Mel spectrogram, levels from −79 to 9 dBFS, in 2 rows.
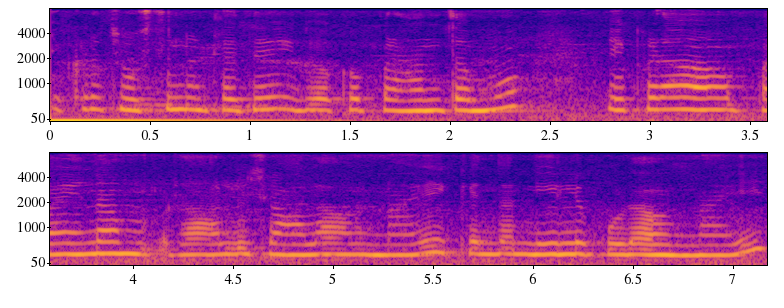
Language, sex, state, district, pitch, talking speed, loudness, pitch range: Telugu, female, Andhra Pradesh, Chittoor, 295 Hz, 115 wpm, -14 LUFS, 285-310 Hz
